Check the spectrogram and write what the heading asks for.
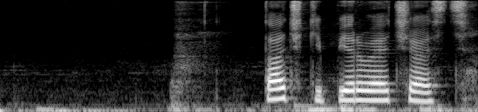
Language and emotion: Russian, neutral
